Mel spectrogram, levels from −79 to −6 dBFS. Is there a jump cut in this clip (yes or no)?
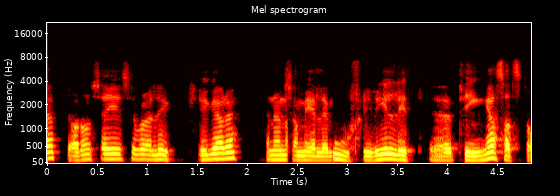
yes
